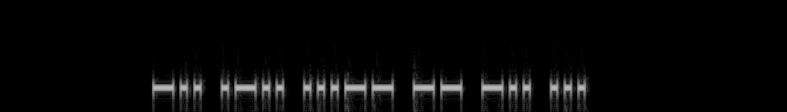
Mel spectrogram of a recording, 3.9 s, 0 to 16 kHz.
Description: Morse code, heard as a keyed tone, about 36 wpm, 700 Hz. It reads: DL3MDS
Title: DXCC-100 Call Signs - 6 Characters - 35wpm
